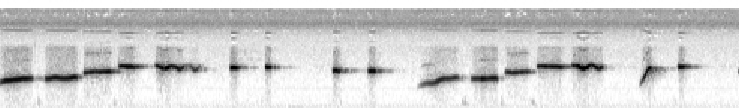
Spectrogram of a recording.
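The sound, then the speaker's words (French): A person whistles The Blue Danube waltz, clear and fairly loud, with rising phrases that end in short repeated notes, alone with no talking. “Un beau Danube bleu, évidemment.”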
